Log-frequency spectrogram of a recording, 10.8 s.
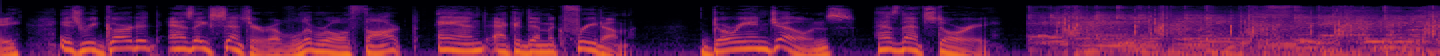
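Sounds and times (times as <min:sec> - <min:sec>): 
speech: 0:00.0 - 0:08.4
Boğaziçi University professors clapping to music in celebration: 0:07.7 - 0:10.7.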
